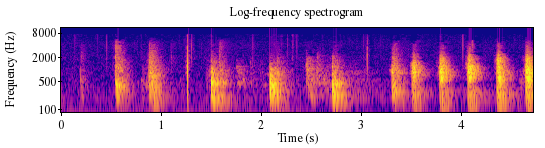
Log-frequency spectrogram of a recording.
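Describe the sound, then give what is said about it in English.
A series of about a dozen firm knocks on a door, landing in uneven clusters and growing quicker toward the end, fairly loud, with no voices. “Who's there? Open the door.”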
